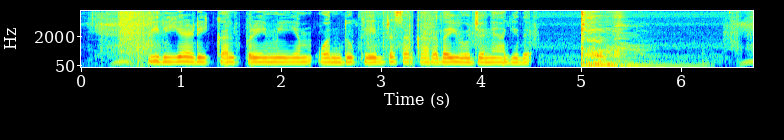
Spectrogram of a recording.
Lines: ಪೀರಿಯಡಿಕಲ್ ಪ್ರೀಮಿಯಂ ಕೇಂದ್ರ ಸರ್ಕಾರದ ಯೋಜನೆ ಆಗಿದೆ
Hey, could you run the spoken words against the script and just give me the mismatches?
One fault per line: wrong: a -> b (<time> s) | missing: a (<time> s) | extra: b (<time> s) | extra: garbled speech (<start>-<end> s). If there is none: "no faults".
extra: ಒಂದು (2.5 s)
